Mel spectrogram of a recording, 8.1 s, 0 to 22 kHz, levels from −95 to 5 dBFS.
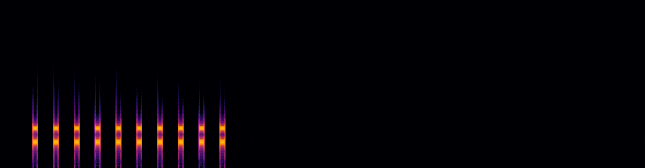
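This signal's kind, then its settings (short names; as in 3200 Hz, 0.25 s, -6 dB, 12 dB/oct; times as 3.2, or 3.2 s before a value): cadence 507 Hz, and 903 Hz, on 0.06 s, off 0.20 s, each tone -12 dBFS 2.51 s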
